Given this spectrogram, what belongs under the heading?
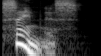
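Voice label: "sameness", British English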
